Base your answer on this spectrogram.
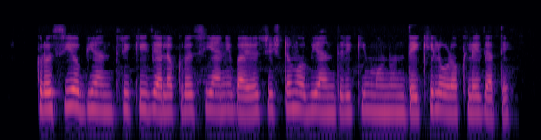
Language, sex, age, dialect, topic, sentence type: Marathi, female, 18-24, Varhadi, agriculture, statement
